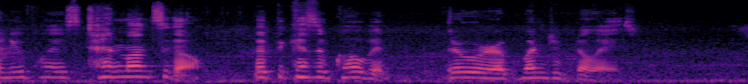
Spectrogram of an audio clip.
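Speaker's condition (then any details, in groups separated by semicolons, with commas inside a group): Spastic quadriplegic cerebral palsy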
